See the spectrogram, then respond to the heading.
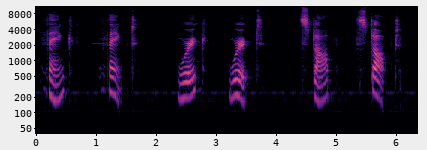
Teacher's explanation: pronounced with the sound of the letter t and these are unvoiced or voiceless consonant sounds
